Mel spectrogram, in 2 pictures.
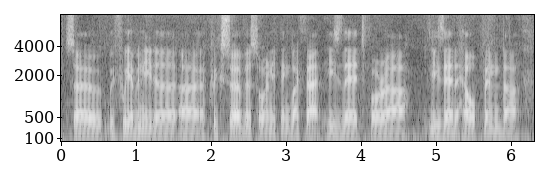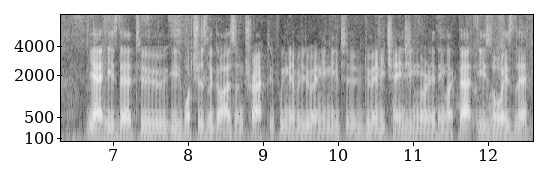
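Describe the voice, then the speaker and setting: A man in his thirties, a race mechanic talking casually in an interview, with many pauses and restarts. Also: mid-range voice, little pitch movement, a little mellow, slight background noise. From Australia. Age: 30s. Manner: hesitant, many ums and restarts.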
